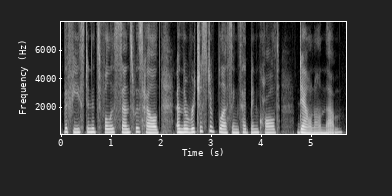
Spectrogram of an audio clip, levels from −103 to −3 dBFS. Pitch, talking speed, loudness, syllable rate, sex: 225 Hz, 200 wpm, -20 LUFS, 5.0 syllables/s, female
